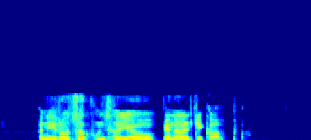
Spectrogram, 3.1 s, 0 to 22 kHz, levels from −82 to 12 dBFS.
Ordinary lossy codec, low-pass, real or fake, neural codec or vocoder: AAC, 32 kbps; 7.2 kHz; fake; vocoder, 44.1 kHz, 128 mel bands, Pupu-Vocoder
